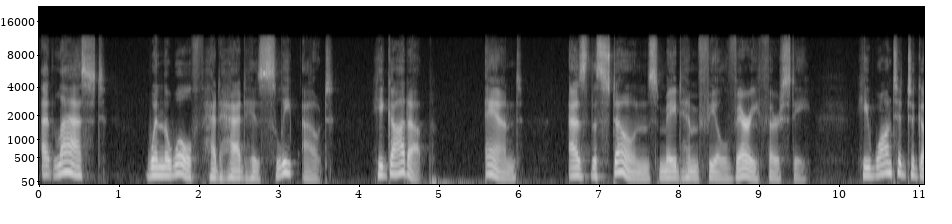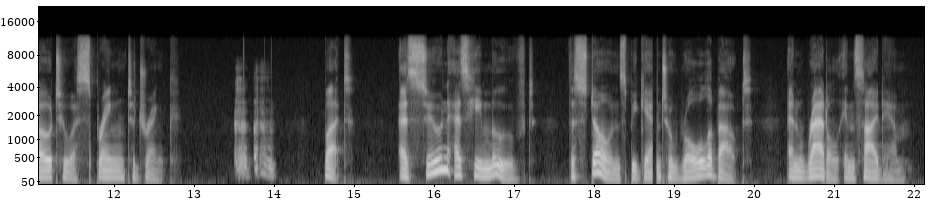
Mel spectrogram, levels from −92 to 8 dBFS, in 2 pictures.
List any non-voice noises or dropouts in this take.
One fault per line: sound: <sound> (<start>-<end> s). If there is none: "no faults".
sound: throat clearing (13.5-14.0 s)
sound: dropout (18.7-18.8 s)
